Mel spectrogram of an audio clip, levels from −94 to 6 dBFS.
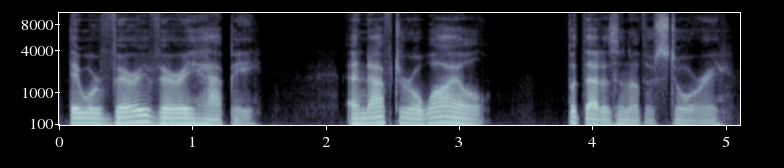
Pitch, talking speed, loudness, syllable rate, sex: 110 Hz, 155 wpm, -19 LUFS, 6.1 syllables/s, male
